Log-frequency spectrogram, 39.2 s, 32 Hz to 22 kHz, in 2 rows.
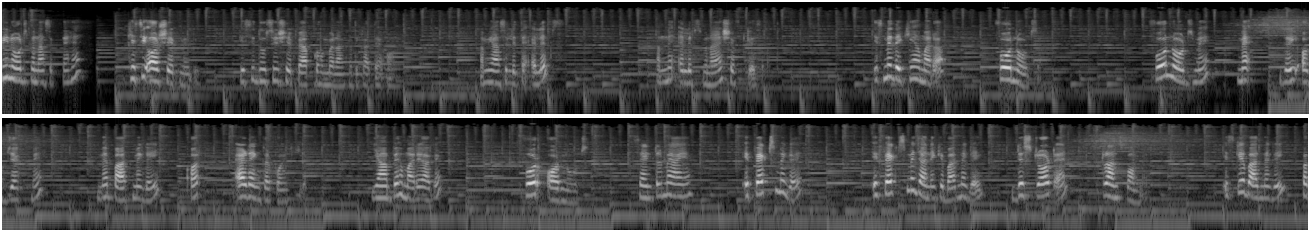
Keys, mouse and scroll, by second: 3.3-14.5 drag, 19.9 click, 23.7 click, 31.7 click, 32.9 click.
